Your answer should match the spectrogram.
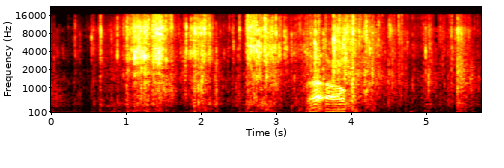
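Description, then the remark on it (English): Wrapping paper crinkles and rustles steadily as a wrapped Christmas gift, a Lego Voltron set, is torn open, with a brief spoken exclamation partway through. “I want the gift to be awesome for …, so would you please wrap it?”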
